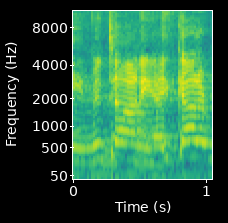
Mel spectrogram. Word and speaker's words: Madani: Madani.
